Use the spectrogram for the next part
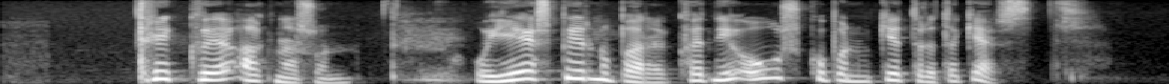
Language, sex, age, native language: Icelandic, female, 50-59, Icelandic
